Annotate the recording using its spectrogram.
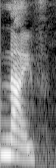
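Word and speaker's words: knife: गुरु थे काईट night अभी के ईंधन और नाइफ इन में तो नोटिस आ रही है बट कुछ पैसे होते हैं जिसमें की साइलेंट होता है यहां के साइलेंट इसलिए इसमें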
